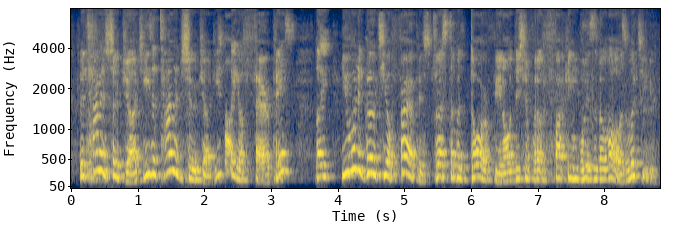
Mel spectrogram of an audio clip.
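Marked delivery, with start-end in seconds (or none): none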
